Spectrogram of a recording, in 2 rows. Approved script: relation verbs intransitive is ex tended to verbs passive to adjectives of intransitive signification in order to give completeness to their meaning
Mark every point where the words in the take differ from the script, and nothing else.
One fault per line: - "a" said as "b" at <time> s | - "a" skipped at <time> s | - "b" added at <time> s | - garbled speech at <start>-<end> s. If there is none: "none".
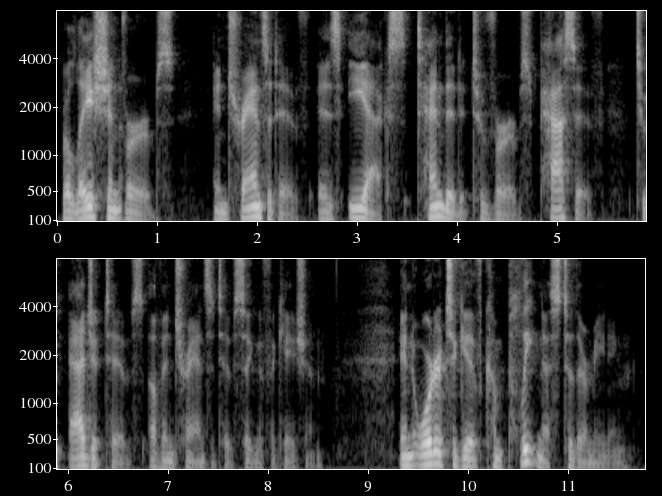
none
